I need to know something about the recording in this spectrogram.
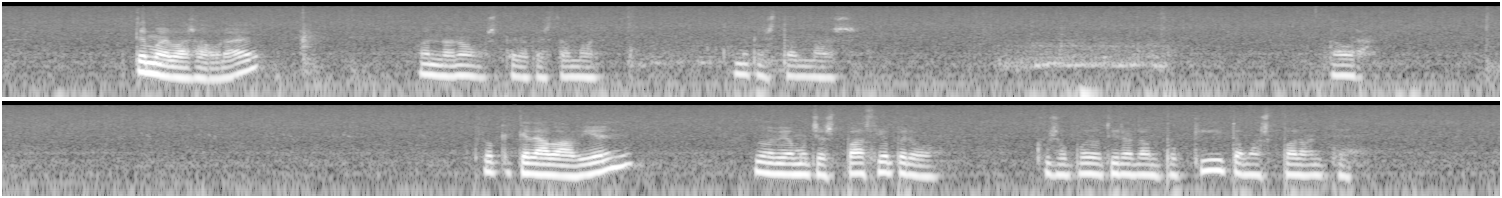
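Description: A man talks into a close microphone with animation, in short bursts.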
